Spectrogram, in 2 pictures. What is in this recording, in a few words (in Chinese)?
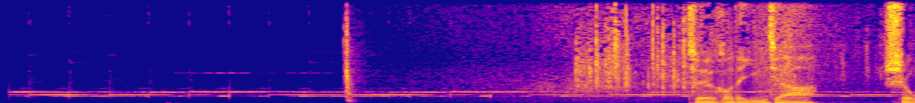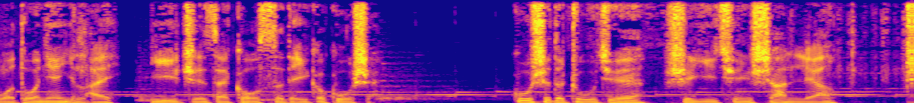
男 独白; 最后的赢家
